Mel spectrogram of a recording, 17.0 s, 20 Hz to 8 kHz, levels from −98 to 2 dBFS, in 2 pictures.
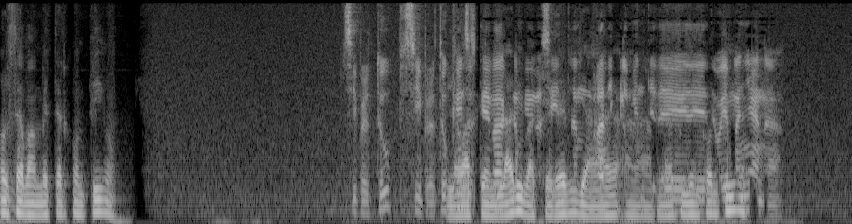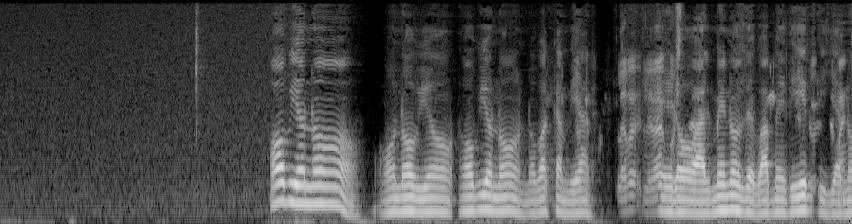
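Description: At 0.26 to 0.58 s the room sound behind the speech is pulled down hard, by about 36 dB, then returns. This is background gated by the echo canceller: with the far end playing through the loudspeaker, the canceller clamped the microphone to keep echo out, and the ambience went with it. On a waveform the low noise floor collapses to a near-flat line. On a spectrogram the broadband haze, which stops at 8 kHz as the call path's normal band limit, shows a clean vertical gap.

The same gating returns at 1.2 to 1.48 s, about 38 dB deep.

Between 0.86 and 0.92 s the speech itself briefly dips by roughly 30 dB. This is speech suppressed in double talk, likely because both sides spoke at once and the canceller could not tell the near talker from the loudspeaker echo, so it attenuated both.

From 4.76 to 7.68 s the same suppression is longer and shallower, around 20 dB, and lasts about two seconds in patches. 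The voice sounds choppy. Its waveform envelope shows bitten-out holes.

Background gating recurs at 11.86 to 12.38 s, about 21 dB deep, and at 12.99 to 13.24 s, about 16 dB deep. These are milder, so the noise floor sags rather than vanishing.

Double-talk suppression then cuts in again, roughly 30 dB deep, at 13.88 to 14.72 s and from 15.36 s to 17.01 s. The later stretch affects about one and a half seconds of speech in broken pieces.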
